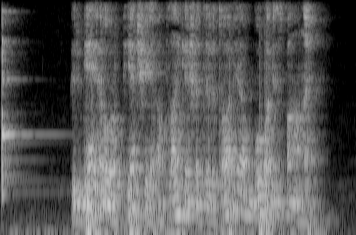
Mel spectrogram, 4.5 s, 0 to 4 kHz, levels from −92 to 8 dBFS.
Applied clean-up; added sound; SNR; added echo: none; Bowed string instrument; 8 dB; reverberation time 0.3 s.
